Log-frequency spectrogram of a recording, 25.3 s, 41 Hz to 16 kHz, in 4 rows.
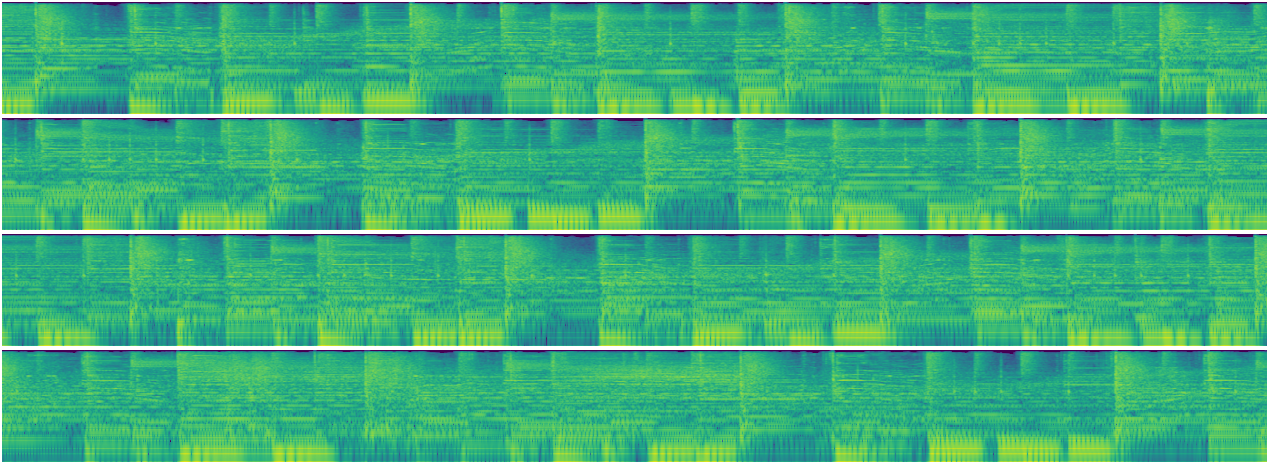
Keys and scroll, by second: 2.2 space, 7.1 [, 9.3 space, 9.7 s, 13.0 ], 15.9 space, 17.3 space, 18.3 space, 23.5 space.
